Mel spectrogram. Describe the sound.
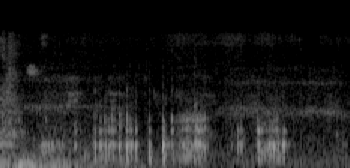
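A person does a loud impression of a horse's whinny, a fluttering run of pulsed vocal bursts lasting just over a second, with no other talking.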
